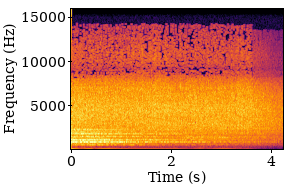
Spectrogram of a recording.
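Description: Live electronic music coming to the end of a song, played from a laptop and pad controller: a deep bass swells and falls under held mid-range tones. Near the end the bass cuts off suddenly, leaving a fading tail.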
